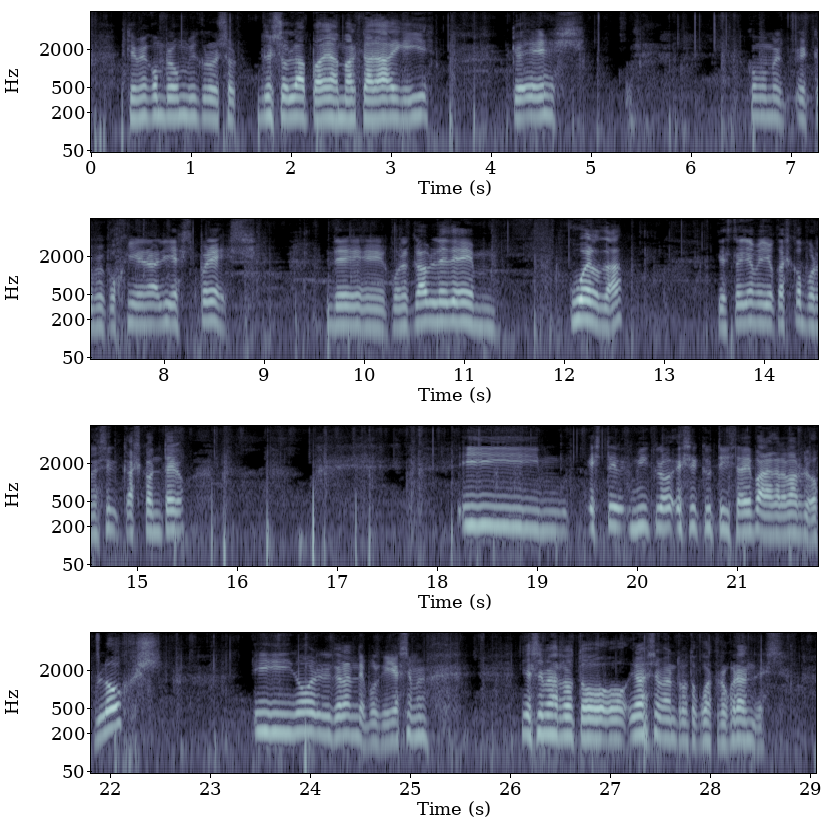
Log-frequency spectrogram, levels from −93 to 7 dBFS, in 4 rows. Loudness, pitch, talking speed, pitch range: -27 LUFS, 170 Hz, 140 wpm, 155-185 Hz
